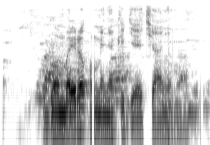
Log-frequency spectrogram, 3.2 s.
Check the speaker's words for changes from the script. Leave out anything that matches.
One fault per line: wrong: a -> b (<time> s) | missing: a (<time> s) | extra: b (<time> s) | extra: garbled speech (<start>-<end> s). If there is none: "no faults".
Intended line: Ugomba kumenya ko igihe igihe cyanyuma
extra: rero (1.1 s)
missing: igihe (2.1 s)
